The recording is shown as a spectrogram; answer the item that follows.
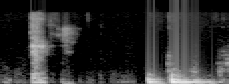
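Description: A person's voice in a meeting room: a short 'okay', then about a second and a half in a louder, drawn-out wordless vocal sound held on one pitch for about half a second.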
